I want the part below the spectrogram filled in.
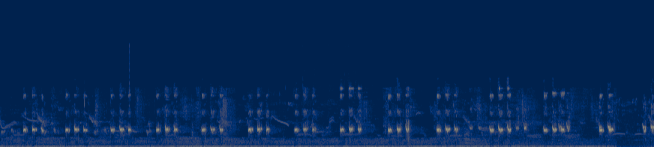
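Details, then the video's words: Female quail calling in quick clipped pairs and triplets of high notes, rhythmically repeated over a constant low background hum that cuts out at the close. "Female Batair Sound / مادہ بٹیر کی مختلف قسم کی کرک"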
